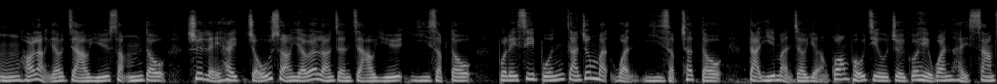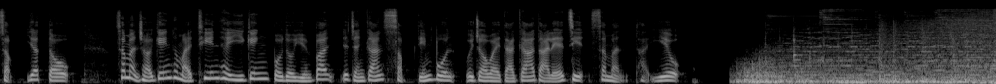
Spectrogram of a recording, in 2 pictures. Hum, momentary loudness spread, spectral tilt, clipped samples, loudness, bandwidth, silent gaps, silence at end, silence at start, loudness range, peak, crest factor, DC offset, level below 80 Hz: none; 5 LU; -5.5 dB/octave; under 0.1%; -30 LUFS; 14.5 kHz; 17.03-17.27 s; 0 s; 0 s; 2 LU; -16 dBFS; 14 dB; under 0.1%; -50 dBFS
